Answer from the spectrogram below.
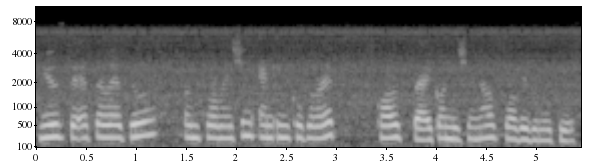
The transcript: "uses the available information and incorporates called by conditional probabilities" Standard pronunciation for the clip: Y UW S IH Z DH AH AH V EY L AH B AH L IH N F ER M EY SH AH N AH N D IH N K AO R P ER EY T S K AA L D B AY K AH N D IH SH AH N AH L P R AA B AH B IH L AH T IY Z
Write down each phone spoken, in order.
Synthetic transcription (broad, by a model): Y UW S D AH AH F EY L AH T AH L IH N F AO M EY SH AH N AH N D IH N K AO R P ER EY T K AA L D B AY K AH N D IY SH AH N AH L P R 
